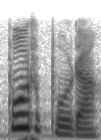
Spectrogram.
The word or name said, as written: purpura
